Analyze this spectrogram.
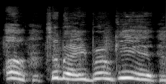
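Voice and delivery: loud, high mock panic; hammed-up frightened cry, pitched well up. Man mocking himself panicking over a break-in, mock panic. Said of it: "'cause I can't be in there".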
